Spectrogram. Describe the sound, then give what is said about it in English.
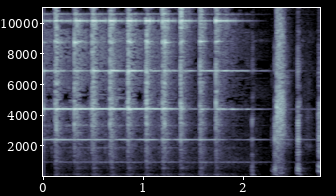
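A bicycle bell rings rapidly in a continuous trill of bright metallic dings for about two seconds, followed by a few separate, louder rings, clear with no voices. “I'm just trying to make her feel like there's a lot of bells around.”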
